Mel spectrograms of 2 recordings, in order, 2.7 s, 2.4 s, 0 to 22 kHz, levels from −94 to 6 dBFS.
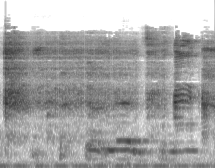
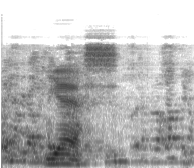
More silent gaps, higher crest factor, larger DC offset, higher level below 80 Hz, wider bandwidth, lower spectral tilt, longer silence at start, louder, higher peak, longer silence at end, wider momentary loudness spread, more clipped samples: neither; about the same, 20 dB vs 18 dB; neither; first, -42 dBFS vs -60 dBFS; first, 15 kHz vs 10 kHz; second, 1.5 dB/octave vs -3.5 dB/octave; about the same, 0 s vs 0 s; about the same, -18 LUFS vs -17 LUFS; about the same, 0 dBFS vs -2 dBFS; about the same, 0 s vs 0 s; second, 9 LU vs 19 LU; neither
